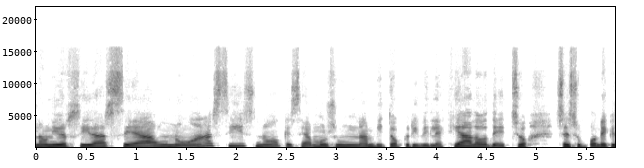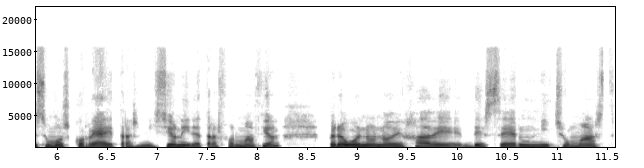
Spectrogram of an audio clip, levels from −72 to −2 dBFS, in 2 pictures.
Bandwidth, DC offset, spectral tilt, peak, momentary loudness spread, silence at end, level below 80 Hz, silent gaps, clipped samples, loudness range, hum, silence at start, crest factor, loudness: 16 kHz; under 0.1%; -5.5 dB/octave; -2 dBFS; 7 LU; 0.1 s; -64 dBFS; none; under 0.1%; 3 LU; none; 0 s; 18 dB; -20 LUFS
